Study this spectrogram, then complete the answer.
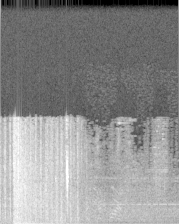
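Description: Gunfire erupts in the video game Ghost Recon Future Soldier: a loud burst of rapid shots hits up front, then the shooting fades into quieter, scattered reports and rumble.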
